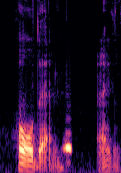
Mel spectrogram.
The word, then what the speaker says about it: Holden: lived a demigod by the name of Crowley Holden and I can spell that if you want yes please uh c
